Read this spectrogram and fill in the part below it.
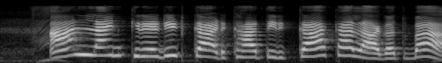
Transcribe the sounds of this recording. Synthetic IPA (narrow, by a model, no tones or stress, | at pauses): anlajnkɾeɖiʈkaɾɖkʰat̪iɾkakalaɡət̪ba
